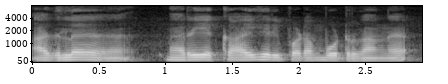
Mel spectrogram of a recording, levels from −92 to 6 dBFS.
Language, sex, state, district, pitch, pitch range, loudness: Tamil, male, Tamil Nadu, Kanyakumari, 125 Hz, 115-130 Hz, -15 LUFS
